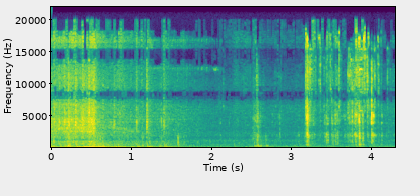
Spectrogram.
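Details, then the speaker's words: 1986 Pontiac Fiero, ignition tune-up, restarted after reassembly; the owner questions whether a distributor rotor that was tight in place was wrong or badly made. It cranks and catches unevenly, sputtering and fading within seconds, with keys jangling. Rough running on cranking, cause unconfirmed. "Let's see if that does anything. Yeah, I don't want it to sound like that."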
